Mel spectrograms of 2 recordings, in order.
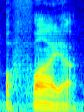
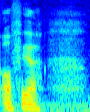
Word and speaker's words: Offiah: Martin, is it true that um although everyone pronounces your name Aaya, it is in fact something completely different. Yeah, I suppose uh my name the correct correct pronunciation of my name is Afia, but I suppose when you see it written down, it does uh look like a fire and that's what I've been known as.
